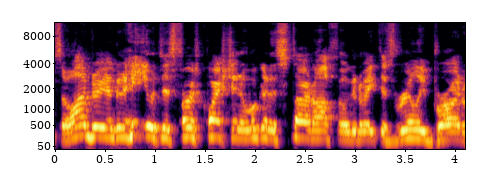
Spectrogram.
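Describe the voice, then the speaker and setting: The speaker is male, with an American accent. Pitch shifts in an ordinary way. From New Jersey, US. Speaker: podcast host. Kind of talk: casual interview chat.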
